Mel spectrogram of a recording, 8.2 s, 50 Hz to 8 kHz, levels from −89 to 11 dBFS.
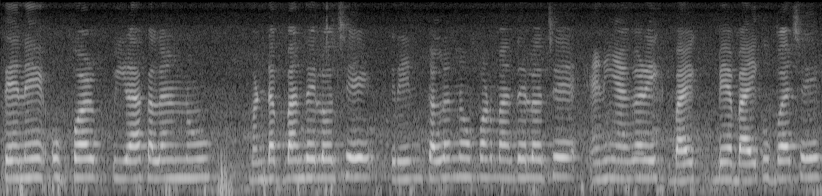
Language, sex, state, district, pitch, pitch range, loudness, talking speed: Gujarati, female, Gujarat, Gandhinagar, 240 Hz, 235-250 Hz, -17 LUFS, 160 wpm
